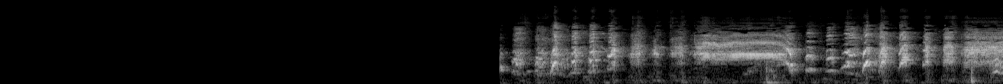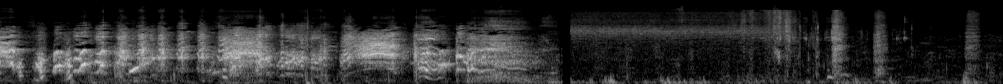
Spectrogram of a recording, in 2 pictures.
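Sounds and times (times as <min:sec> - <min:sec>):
people laughing: 0:05.0 - 0:15.7
steady hiss: 0:15.8 - 0:18.3.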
